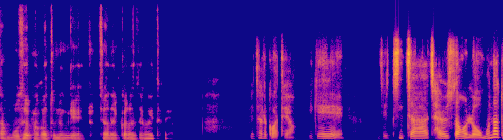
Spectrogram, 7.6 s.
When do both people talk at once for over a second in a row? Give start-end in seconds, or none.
none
